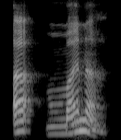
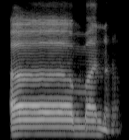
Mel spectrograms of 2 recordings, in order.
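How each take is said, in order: First: A glottal stop closes the first syllable. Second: The first vowel is long, with no glottal stop. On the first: This is the original form of the word. "asalnya a-mana" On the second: This is the lightened, changed form of the word. "dibadalkan hamzah itu kepada alif"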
